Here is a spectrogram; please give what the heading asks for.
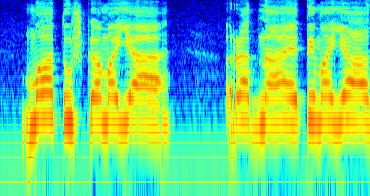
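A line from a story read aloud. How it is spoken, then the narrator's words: Shrieking. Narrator (Russian): завизжала она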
